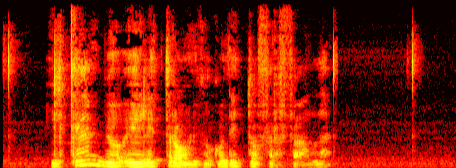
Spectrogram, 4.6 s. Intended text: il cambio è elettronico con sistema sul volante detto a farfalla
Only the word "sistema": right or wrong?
wrong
